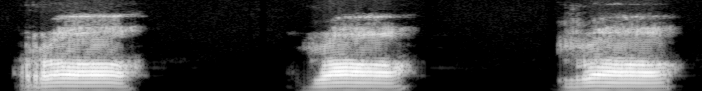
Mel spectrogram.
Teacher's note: র জিহ্বার আগার পিঠ তার বরাবর উপরে তালুর সাথে লাগিয়ে পড়তে হয়। এই পিঠ বলতে আবার উল্টা পিঠ না। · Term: র এর মাখরাজ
